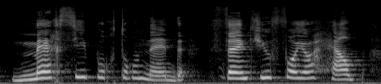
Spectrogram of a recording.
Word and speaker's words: ton aide: can say merci pour ton aide. Thank you for your help. Merci pour ton aide. Repeat after me. Merci pour ton aide. Here I do la liaison between ton and aide.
